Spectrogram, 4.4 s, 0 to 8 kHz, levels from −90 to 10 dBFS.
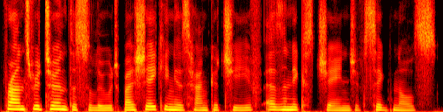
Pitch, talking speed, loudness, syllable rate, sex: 185 Hz, 175 wpm, -19 LUFS, 5.4 syllables/s, female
